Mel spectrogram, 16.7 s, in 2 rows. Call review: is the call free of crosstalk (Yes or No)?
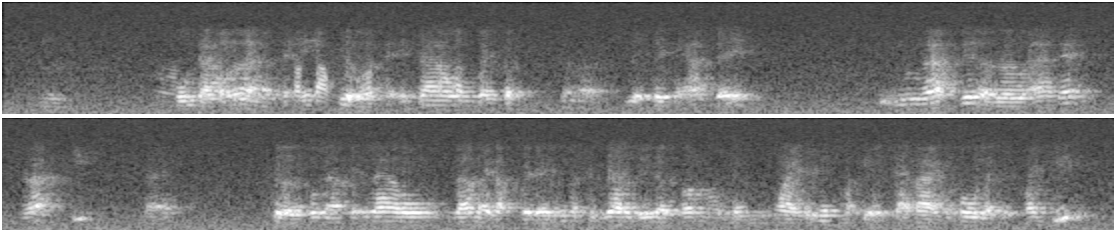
No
